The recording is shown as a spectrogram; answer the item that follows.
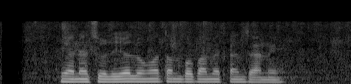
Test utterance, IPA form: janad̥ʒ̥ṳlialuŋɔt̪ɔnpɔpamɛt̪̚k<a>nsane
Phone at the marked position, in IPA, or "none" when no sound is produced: a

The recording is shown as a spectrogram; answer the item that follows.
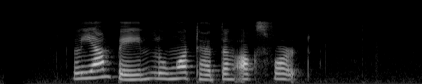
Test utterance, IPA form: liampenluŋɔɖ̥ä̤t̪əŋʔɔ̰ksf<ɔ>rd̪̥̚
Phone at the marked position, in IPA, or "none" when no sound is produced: ɔ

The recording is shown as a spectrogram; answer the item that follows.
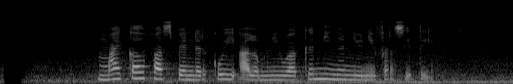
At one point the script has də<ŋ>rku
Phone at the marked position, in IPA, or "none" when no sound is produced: none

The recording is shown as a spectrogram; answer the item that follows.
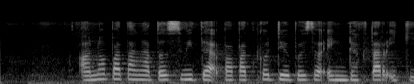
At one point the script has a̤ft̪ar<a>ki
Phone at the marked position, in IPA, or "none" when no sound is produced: i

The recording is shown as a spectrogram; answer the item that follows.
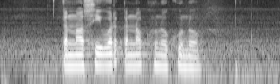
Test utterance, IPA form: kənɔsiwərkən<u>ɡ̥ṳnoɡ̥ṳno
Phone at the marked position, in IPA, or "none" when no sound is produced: ɔ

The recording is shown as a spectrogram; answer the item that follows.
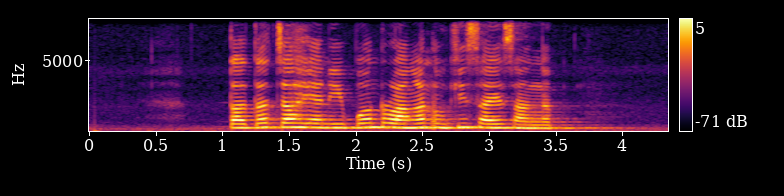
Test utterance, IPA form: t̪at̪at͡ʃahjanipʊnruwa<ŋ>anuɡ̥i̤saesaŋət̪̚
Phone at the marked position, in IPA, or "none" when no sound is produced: ŋ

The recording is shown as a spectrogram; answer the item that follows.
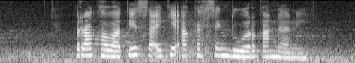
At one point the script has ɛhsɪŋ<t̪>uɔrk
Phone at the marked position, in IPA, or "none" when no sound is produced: d̪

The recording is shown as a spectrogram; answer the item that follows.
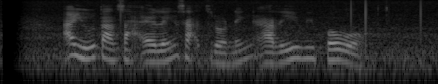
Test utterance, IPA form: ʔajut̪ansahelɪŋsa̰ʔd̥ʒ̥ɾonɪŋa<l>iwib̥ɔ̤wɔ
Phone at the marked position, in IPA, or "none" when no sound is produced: ɾ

